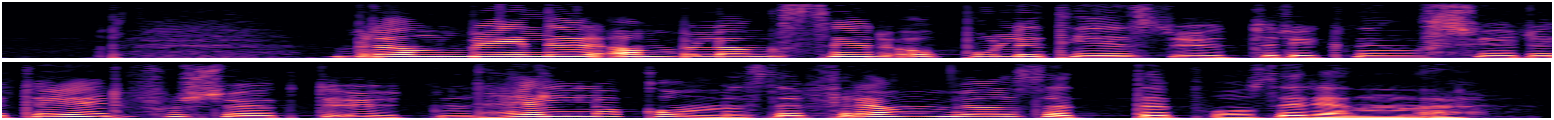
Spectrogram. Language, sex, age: Norwegian, female, 28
